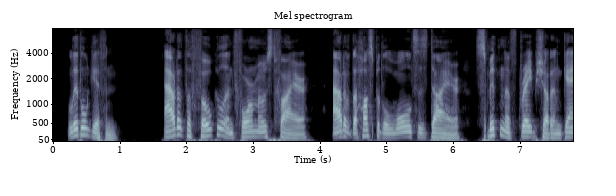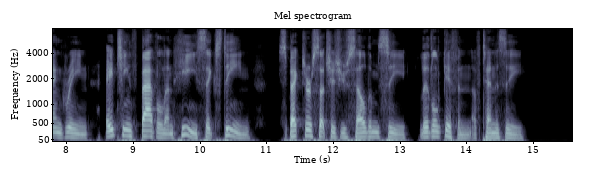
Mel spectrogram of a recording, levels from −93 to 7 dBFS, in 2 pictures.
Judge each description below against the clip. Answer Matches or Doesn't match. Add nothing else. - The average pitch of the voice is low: Matches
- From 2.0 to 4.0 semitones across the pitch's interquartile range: Doesn't match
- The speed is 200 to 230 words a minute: Doesn't match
